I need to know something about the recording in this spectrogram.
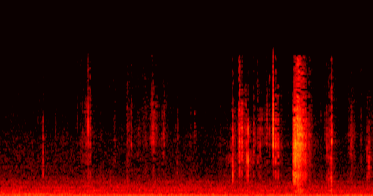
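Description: Paper crinkles softly as it is unwrapped.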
